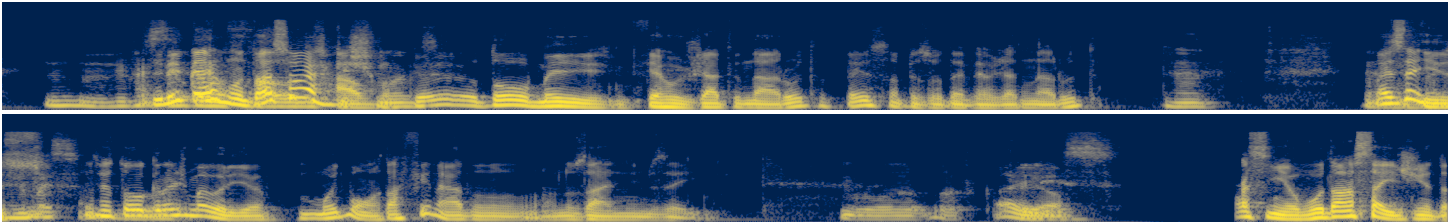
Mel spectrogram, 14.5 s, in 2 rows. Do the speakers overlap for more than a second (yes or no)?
yes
